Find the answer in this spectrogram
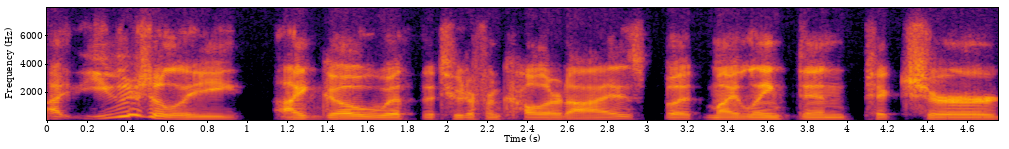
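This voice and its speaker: A man talks in a fairly low pitch with an American accent and fairly even intonation. The sound is dry and close, with no echo. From New York, Westchester. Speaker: B2B tech analyst. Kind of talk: interview.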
